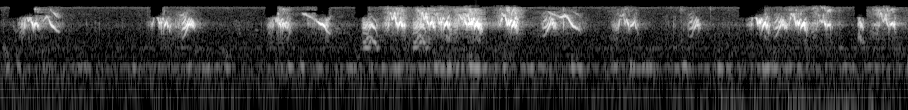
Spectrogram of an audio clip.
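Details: Feeding Eurasian tree sparrows in a backyard, trail camera recording: lively overlapping high chirps from several birds, nearly continuous chatter with short gaps, steady faint hum underneath.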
